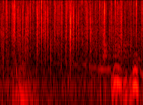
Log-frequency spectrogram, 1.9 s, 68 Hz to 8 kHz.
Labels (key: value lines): label: biophony, cascading saw
recorder: SoundTrap 600 or HydroMoth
